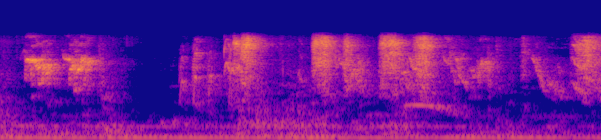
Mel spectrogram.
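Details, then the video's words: Budgerigars in an aviary colony give dense, scratchy chattering in quick bursts, with short gaps between squawky phrases and a low steady hum underneath. "Budgie Talking Compilation"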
